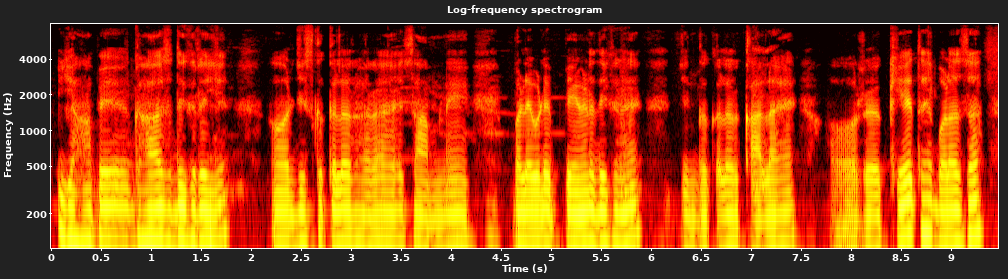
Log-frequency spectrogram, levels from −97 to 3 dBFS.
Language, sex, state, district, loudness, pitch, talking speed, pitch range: Hindi, male, Chhattisgarh, Balrampur, -24 LUFS, 105 Hz, 170 wpm, 100-110 Hz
